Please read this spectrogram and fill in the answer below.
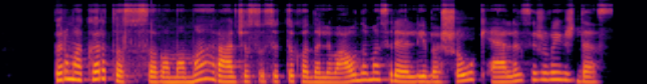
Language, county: Lithuanian, Alytus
